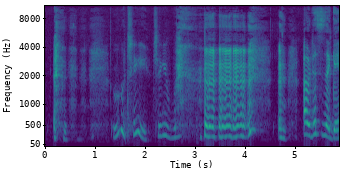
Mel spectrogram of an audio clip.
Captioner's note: laughs; laughs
